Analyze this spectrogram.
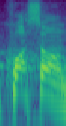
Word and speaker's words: croissant: a croissant, by the way, is how you pronounce it.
